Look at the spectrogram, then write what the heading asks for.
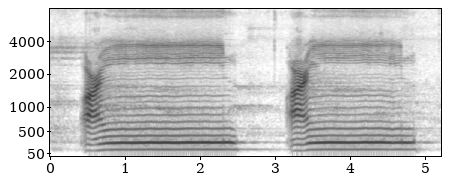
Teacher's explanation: আইন বলার সময় আমরা গলার মধ্যভাগ থেকে আমরা চাপ দিয়ে টানে নিয়ে আসব আইন, আইন, আইন। এবং আইন বলার সময় আমরা 4 আলিফ টানব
